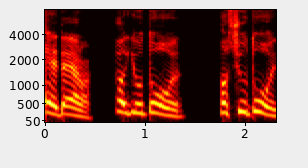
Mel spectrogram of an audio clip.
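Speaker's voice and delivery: high Jamaican accent. Showing the accent they'd use pretending to be from out of town: attempted Jamaican accent. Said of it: "a Jamaican or something".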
